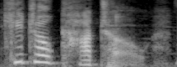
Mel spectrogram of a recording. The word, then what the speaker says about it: Kit Kat: Kitto Kato, the Japanese pronunciation of Kit Kat, sounds an awful lot like Kitokatsu, which in Japanese means you surely will win.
